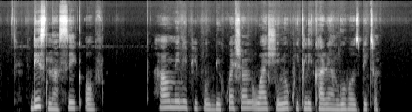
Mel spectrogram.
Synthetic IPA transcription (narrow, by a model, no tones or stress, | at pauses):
disnasekɔf | haʊmɛnipʰipʰodekwɛstɔ̃nwaɪʃinokwiklikʰaɹiãnɡoɦɔspitʰu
